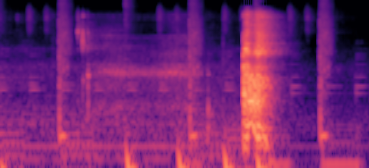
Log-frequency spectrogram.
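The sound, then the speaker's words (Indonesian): A few short, harsh coughs come at irregular intervals, with one louder, longer cough near the end. A low hum runs underneath and no one speaks. “sorry batuk batuk batuk anda batuk”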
